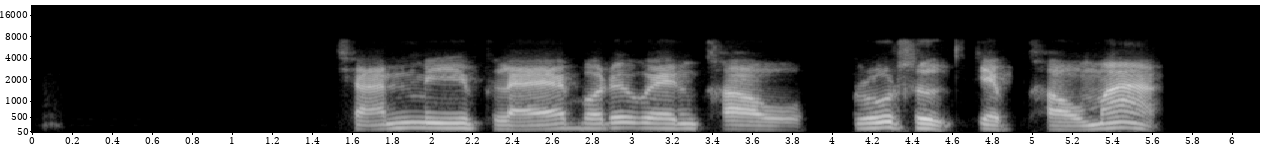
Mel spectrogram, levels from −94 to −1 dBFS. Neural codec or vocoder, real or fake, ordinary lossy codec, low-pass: codec, 16 kHz, 8 kbps, FunCodec, trained on Chinese and English, 25 frames a second; fake; none; none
